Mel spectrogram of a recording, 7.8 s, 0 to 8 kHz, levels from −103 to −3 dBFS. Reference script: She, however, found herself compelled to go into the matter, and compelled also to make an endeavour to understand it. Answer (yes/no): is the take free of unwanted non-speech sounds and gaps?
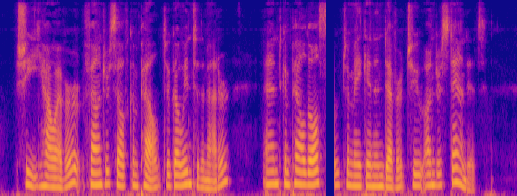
no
